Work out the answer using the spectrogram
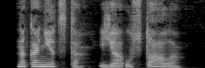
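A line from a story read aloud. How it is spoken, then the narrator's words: Yawning tired female moan. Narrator (Russian): зевнула и простонала Майя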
